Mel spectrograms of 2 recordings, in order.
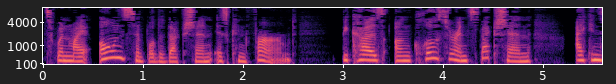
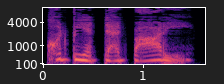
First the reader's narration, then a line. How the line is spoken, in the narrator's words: Kelton whispers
